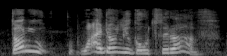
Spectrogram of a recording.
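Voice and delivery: high, scolding wife pushing her husband; wife's voice. Acted. Wife scolds Chaim for sighing, high nagging voice.

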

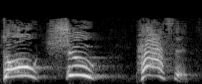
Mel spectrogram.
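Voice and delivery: high-pitched mock scream from the stands. Spectator yelling to the player at the game, screaming. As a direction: yell it desperately at the player. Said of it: "screaming at the top of my lungs".

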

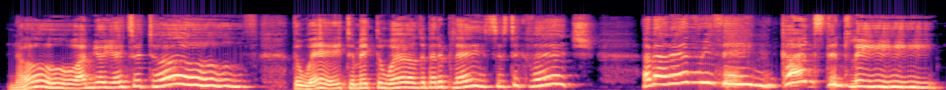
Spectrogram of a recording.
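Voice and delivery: eerie high-pitched phantom voice; spooky voice. Acted. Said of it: "not in that spooky voice".

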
